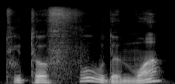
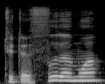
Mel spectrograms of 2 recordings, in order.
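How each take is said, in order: First: "Tu te fous de moi" stretched, rising at the end; slow demonstration. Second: Said in the usual way. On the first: Shown as a demonstration. Teacher repeating a French question slowly for learners. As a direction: draw out "fous", lift on "moi".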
